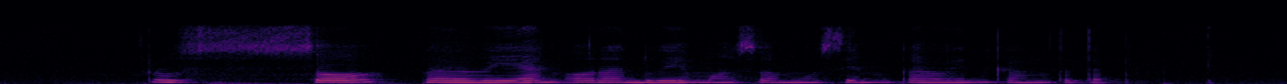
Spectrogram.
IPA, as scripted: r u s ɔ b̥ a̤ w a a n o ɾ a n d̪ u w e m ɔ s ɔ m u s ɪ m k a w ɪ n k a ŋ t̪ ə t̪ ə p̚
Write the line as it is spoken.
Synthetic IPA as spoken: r u s ɔ b̥ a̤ w e a n o ɾ a n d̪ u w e m ɔ s ɔ m u s ɪ m k a w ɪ n k a ŋ t̪ ə t̪ ə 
